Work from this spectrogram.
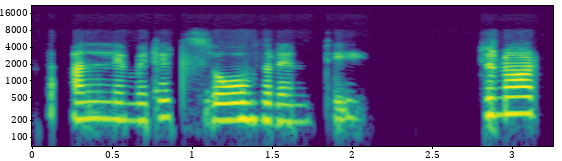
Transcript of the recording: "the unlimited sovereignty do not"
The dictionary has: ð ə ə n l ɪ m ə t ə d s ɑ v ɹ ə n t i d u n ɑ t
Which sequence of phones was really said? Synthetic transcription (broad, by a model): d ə ə n l ɪ m ə t ə d s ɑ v ɹ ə n t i d u n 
